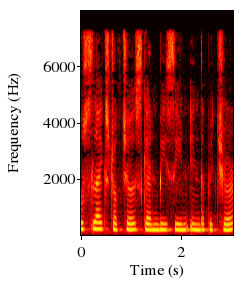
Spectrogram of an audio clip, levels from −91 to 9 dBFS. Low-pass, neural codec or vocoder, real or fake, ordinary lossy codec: 7.2 kHz; none; real; MP3, 48 kbps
